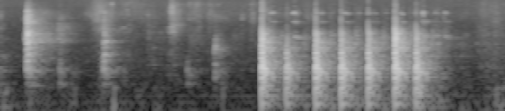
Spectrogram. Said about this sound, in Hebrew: יהוזבד נפק על הדלת של יהורם.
